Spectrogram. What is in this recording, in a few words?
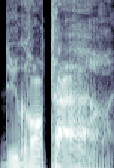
positive vocalization, fr; Sniper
